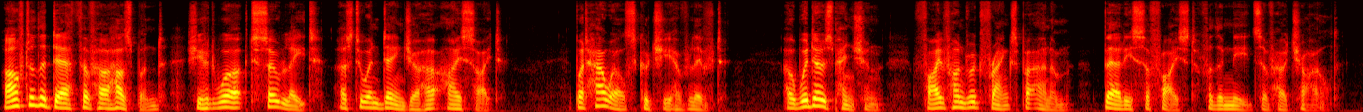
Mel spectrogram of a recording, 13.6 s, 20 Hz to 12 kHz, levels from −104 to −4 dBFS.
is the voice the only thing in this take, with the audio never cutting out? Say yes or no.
yes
